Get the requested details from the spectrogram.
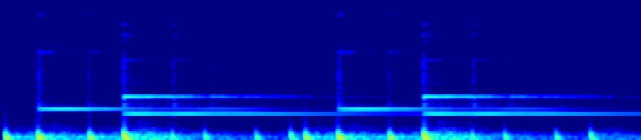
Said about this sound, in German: Unsere Klingel hört sich sonst ganz anders an. Nicht wie ein Herzklopfen.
